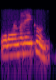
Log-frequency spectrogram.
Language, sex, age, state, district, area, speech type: Kashmiri, male, 30-45, Jammu and Kashmir, Shopian, rural, conversation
